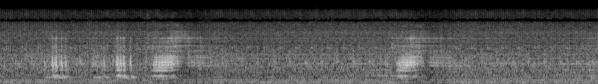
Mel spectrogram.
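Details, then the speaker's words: 2007 Cadillac DTS idling while the power steering is bled after a pump replacement, with about half a quart of fluid added: brief soft surges as the wheel turns. The pump is quiet, with no groan or whine. "We used about a half a quart. Hear how nice and quiet it got?"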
